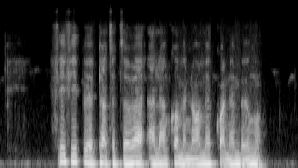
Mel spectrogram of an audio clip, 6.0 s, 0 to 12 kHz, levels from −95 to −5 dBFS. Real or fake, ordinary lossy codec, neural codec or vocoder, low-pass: real; Opus, 16 kbps; none; 7.2 kHz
